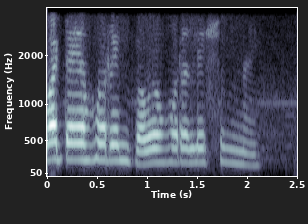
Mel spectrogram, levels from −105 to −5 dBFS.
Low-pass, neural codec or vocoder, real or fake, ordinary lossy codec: 3.6 kHz; none; real; none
